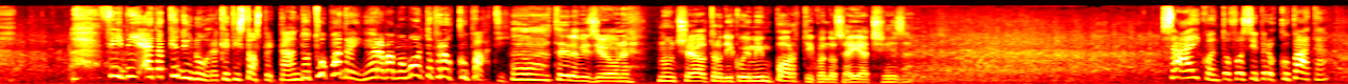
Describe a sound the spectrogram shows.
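A woman speaks loudly and in exasperation.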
